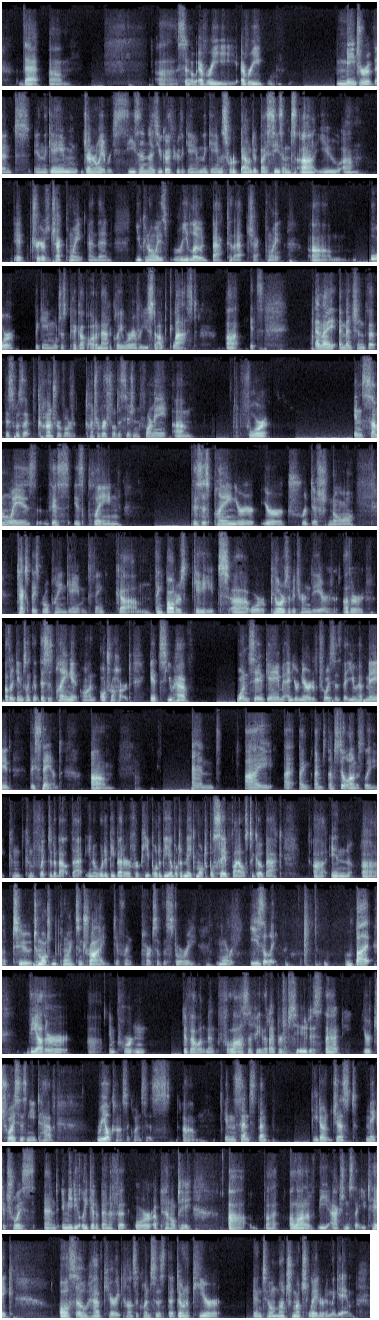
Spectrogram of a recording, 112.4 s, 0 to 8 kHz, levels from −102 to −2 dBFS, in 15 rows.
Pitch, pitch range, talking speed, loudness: 125 Hz, 115-140 Hz, 130 wpm, -28 LUFS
